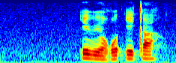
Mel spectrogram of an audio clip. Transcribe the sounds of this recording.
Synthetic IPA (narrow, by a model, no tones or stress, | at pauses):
ɪbɛɣʊʔɪkʼa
